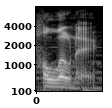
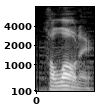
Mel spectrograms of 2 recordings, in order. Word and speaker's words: Halone: Pronounced Halone. Halone, thank you.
